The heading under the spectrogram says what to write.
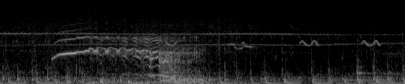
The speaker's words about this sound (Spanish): el hambriento animal empezó a agitarse nerviosamente y a tratar de liberarse tirando con todas sus fuerzas de la cuerda que lo sujetaba para poder aproximarse a la verde pastura. Se movía de un lado a otro relinchando hasta que cayó rendido.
